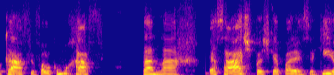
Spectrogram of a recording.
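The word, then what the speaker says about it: Tanakh: E a sigla eu leio Tanar. Tanar. Tem muita gente que lê errado e fala Tanak. Tá errado, Tanak, tá? A pronúncia correta da sigla é Tanar.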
